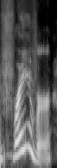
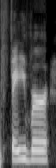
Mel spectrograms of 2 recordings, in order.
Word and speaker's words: Fravor: which bless his heart all the congressmen were getting his last name wrong calling him favor freyr fayer and I'm like guys I I know might be a little bit nervous but consistently his name was being said wrong bless his heart but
